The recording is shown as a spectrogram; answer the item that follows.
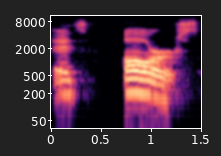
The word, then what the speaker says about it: hours: gonna be pronounced that it's hours. Okay, an hour, 2 hours, 4 hours. Okay, so pay attention, not hours. Okay, it's hours. Hours like oh, those books belongs. Those books are ours. Okay, similar.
